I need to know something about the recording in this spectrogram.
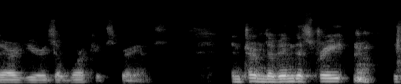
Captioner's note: cough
